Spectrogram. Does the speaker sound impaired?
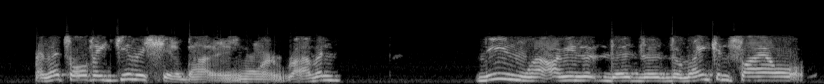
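Yes: cerebral palsy; diagnosed at three days old, low birth weight, breathing problems at birth, month in incubator.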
